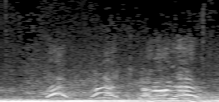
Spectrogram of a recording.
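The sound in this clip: A car speeds away, its engine note climbing in pitch as it accelerates, loud and mixed with voices and other busy street noise.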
